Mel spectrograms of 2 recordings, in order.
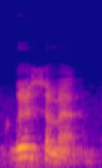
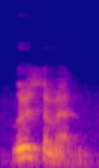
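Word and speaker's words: λύομεν: If the last syllable is short, like look at the first person plural, lucimen, lucimen, the last syllable is short, the accent goes back to the third last syllable, the antepenult, and it will also be acute.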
